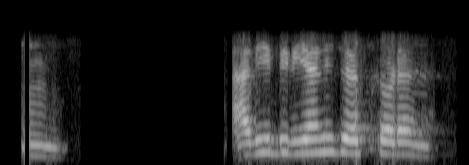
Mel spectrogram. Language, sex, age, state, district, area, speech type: Telugu, female, 30-45, Andhra Pradesh, Guntur, urban, conversation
